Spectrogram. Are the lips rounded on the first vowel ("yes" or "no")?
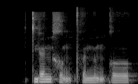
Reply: no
